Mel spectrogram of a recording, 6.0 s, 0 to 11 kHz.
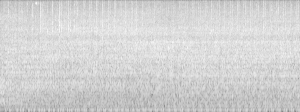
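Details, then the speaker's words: Ford 8N tractor idling with 50 psi oil pressure, grille off, one side dented: a steady idle with a sharp regular tick on every turn. Something belt-driven is hitting; the water pump or fan is suspected. "Well, I got 50 pounds of oil pressure, so I got oil pressure, but something in there is messed up. Maybe it's a water pump."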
